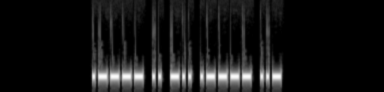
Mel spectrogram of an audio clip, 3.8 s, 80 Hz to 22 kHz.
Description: Morse code, heard as a keyed tone, about 40 wpm, 700 Hz. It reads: 1ID1U
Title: Five Challenging Letter-Number Combinations 40wpm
